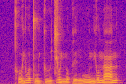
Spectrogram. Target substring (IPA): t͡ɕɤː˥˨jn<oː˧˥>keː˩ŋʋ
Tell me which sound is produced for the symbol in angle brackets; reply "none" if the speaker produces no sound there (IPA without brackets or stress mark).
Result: o˧˥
